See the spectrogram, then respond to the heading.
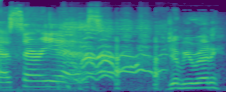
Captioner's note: laughing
